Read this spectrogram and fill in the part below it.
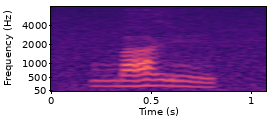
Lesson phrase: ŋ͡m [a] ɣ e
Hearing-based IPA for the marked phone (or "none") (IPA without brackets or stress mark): a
